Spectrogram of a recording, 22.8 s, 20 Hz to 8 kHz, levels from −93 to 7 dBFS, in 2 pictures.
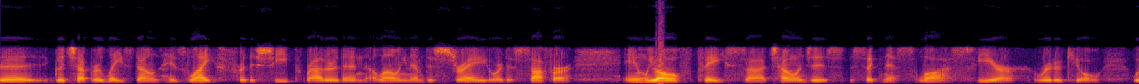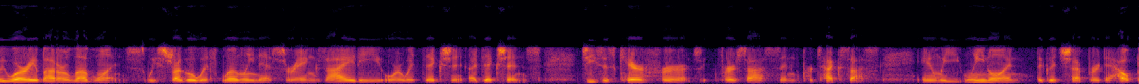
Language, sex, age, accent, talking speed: English, male, 40-59, American, 160 wpm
